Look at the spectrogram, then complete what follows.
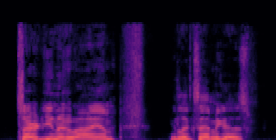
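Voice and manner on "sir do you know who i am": usual speaking voice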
